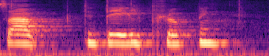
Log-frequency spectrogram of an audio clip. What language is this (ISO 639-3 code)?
dan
